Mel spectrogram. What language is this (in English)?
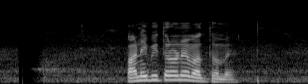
Bangla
